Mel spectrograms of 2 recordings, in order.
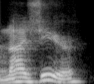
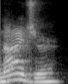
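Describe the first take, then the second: First: Niger is said the way locals say it. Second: Niger is said the everyday English way.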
